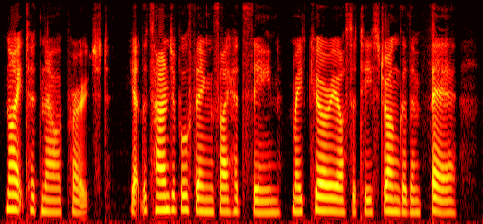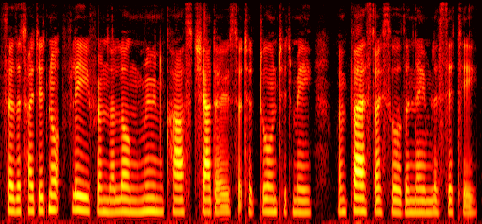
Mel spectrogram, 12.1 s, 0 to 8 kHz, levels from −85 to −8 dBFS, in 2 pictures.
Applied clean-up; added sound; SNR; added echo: none; none; none; none.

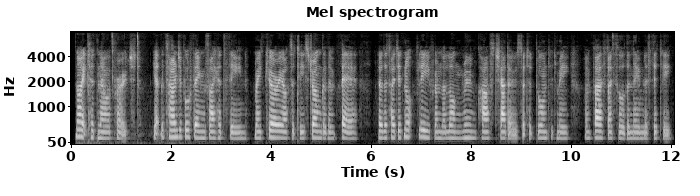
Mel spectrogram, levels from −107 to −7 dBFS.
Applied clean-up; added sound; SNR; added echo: neural mask model DeepFilterNet 3.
